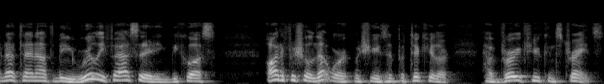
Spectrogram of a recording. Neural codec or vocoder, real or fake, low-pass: none; real; 7.2 kHz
